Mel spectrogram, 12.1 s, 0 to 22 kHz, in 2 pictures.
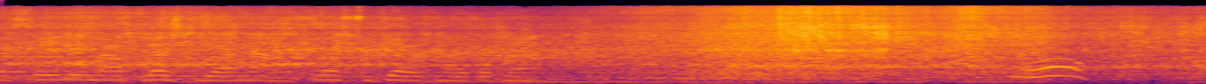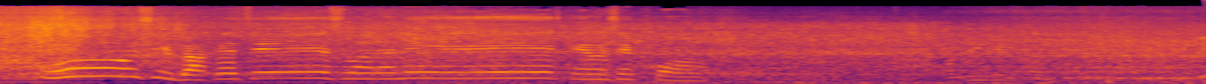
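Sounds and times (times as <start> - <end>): vehicle passing at speed: 0.0 - 12.0.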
